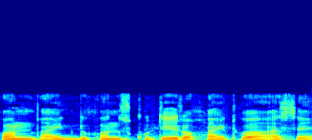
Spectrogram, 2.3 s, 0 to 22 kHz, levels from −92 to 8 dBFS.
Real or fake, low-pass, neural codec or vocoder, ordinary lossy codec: fake; 7.2 kHz; codec, 16 kHz, 16 kbps, FunCodec, trained on Chinese and English, 50 frames a second; none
